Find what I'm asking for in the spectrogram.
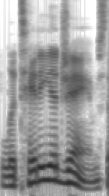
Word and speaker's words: Letitia: And well, it wasn't over because remember our favorite state attorney general, New York AG Letitia James. That is the proper pronunciation of her name, as we learned then.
